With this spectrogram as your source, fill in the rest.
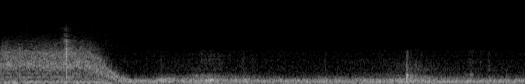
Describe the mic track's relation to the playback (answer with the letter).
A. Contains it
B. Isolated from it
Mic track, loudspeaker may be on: B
